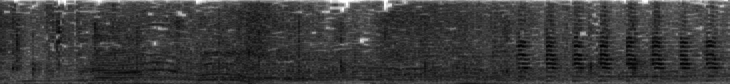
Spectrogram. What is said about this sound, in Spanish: Bravísimo, un aplauso fuerte, por favor, para ellas.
